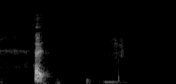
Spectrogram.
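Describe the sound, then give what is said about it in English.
A single sharp, loud sneeze bursts out, followed by a few soft breathy sounds and a quieter sniff-like exhale as it fades away. “Yeah, but I want to walk you through this as I to walk you through my sneeze.”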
